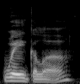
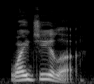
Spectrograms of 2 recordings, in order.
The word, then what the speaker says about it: Weigela: Some pronounce it Weigela, others say Weigela.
